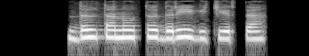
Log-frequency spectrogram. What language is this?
Pashto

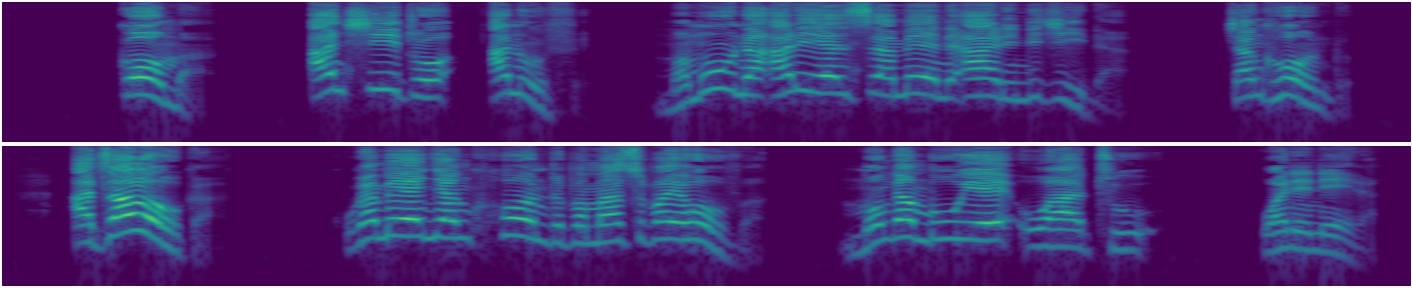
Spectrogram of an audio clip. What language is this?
Nyanja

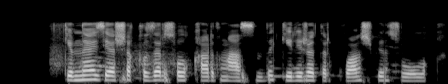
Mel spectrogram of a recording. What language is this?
Kazakh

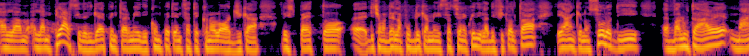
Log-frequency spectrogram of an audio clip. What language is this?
Italian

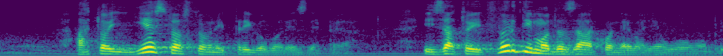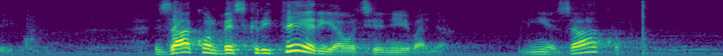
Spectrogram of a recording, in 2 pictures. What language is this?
Croatian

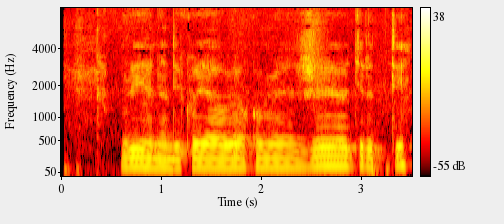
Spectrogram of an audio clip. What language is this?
Kinyarwanda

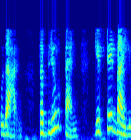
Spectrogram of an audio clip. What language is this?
Gujarati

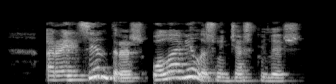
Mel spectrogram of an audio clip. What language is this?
Mari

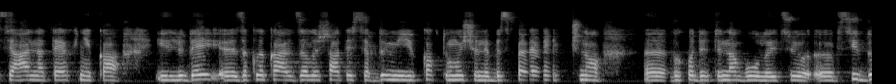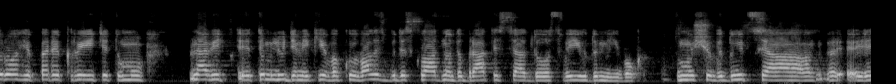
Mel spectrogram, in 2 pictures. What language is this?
Ukrainian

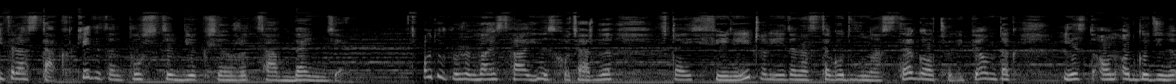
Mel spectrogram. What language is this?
Polish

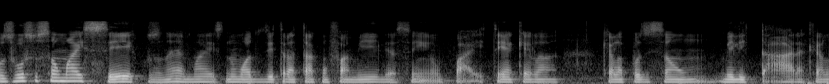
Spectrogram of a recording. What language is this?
Portuguese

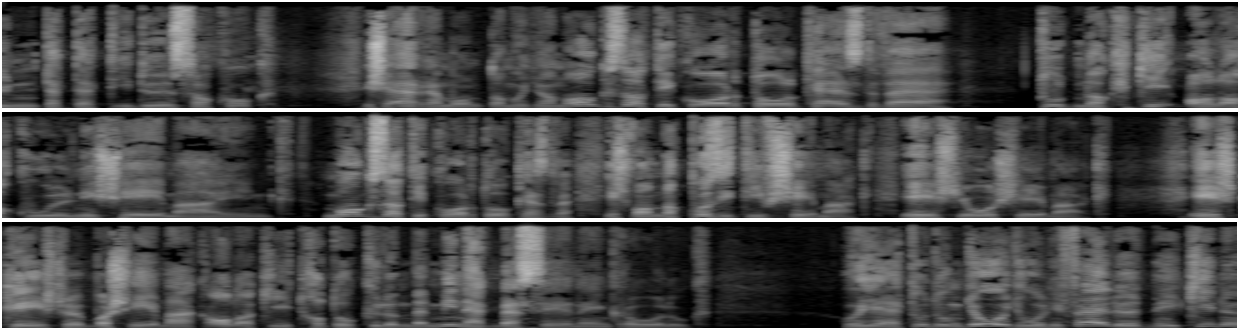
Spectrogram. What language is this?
Hungarian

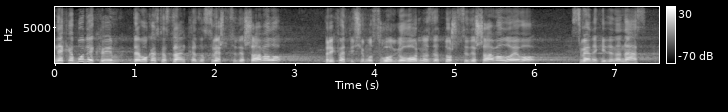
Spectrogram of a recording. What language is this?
Serbian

